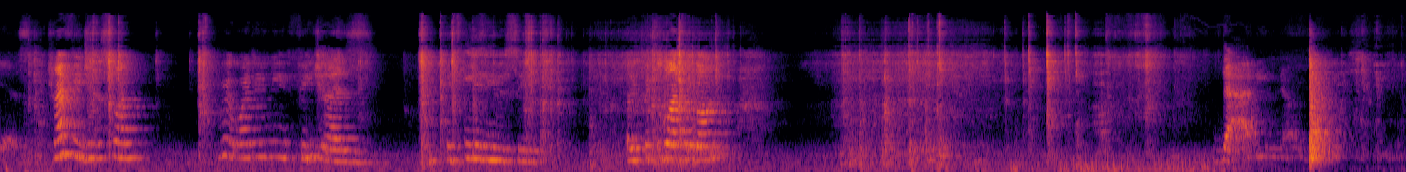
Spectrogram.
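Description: Children's voices and laughter, then a few seconds of paper napkins rustling with light clicks and taps on a wooden tabletop, and one sharper knock near the end.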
